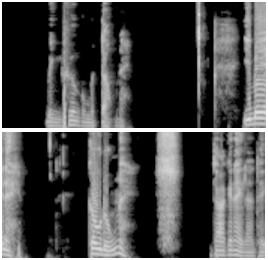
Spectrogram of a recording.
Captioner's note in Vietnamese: khịt mũi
